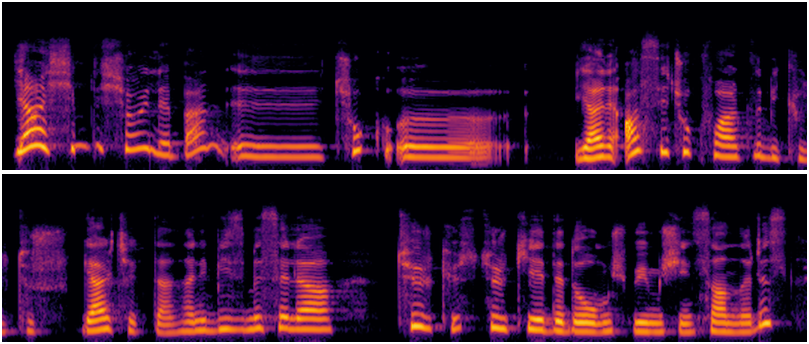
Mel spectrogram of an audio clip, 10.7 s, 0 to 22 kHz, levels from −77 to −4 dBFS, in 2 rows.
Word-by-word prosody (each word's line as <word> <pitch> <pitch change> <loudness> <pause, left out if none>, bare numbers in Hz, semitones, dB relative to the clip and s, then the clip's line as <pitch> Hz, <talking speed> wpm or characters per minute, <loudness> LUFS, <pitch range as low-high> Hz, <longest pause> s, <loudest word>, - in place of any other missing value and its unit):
Ya, 365 +6 +8
şimdi 430 +4 -6
şöyle, 375 -11 -3
ben, 410 +3 -2
eee, 225 -1 -5
çok, 360 +2 -4
eee, - - +1 1.1
yani, 215 +2 +6
Asya 325 0 +4
çok 325 -1 -3
farklı 235 -1 0
bir 210 - -6
kültür 185 -1 -11
gerçekten. 195 -6 +1
Hani, 190 +2 -3
biz 220 0 -2
mesela, 225 -1 +2 0.4
Türk'üz. 245 -4 -1
Türkiye'de 220 -6 +2
doğmuş 180 +1 +1
büyümüş 175 -1 0
insanlarız 180 - 0
225 Hz, 125 wpm, -23 LUFS, 190-260 Hz, 1.1 s, Ya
